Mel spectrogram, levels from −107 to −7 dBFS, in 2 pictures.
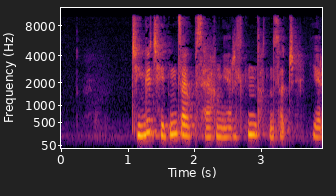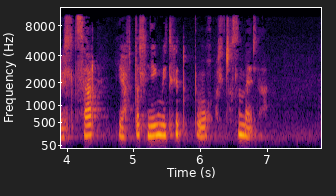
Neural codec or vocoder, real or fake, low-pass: none; real; 9.9 kHz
